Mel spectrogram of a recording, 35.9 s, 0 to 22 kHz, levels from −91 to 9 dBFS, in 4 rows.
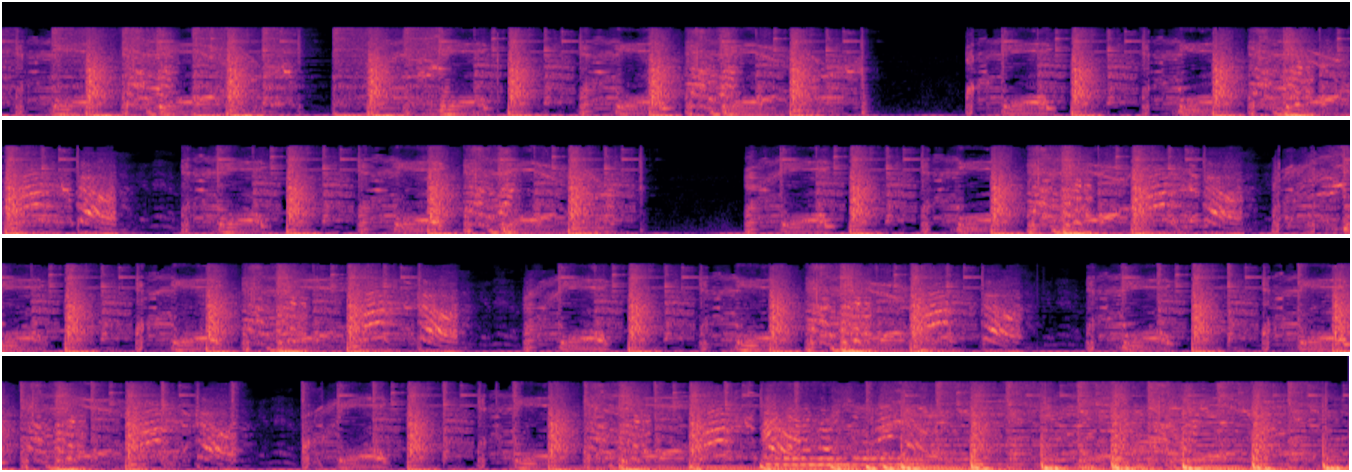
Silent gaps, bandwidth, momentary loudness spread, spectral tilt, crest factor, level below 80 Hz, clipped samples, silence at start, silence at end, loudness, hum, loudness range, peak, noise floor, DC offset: none; 8.8 kHz; 14 LU; -4.5 dB/octave; 22 dB; -26 dBFS; under 0.1%; 0 s; 0 s; -23 LUFS; none; 8 LU; 0 dBFS; -50 dBFS; under 0.1%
